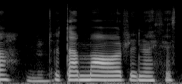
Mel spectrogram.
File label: "mor", Welsh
